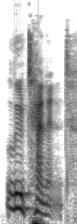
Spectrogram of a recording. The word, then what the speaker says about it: lieutenant: es una palabra muy come on pero la pronunciation s lieutenant algunos nope renunciant esse ultima na Ennis wanna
